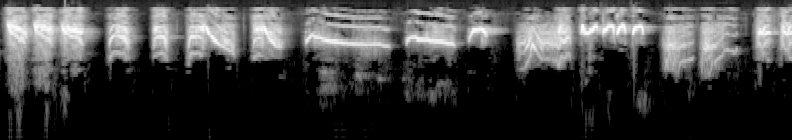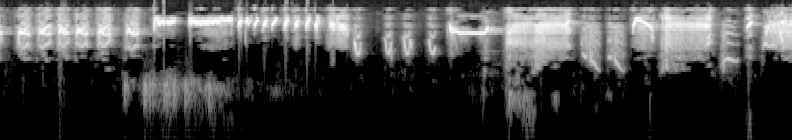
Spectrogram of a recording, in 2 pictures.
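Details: Violaceous euphonia singing in nature: a long, rich stream of fast high twitters, whistled slurs and rattling trills, with quick repeated note runs throughout.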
